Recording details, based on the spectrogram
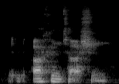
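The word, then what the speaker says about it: Auchentoshan: akintoshan they're even telling you how to pronounce it uh let it roll off your tongue akhentoshan but i i put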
